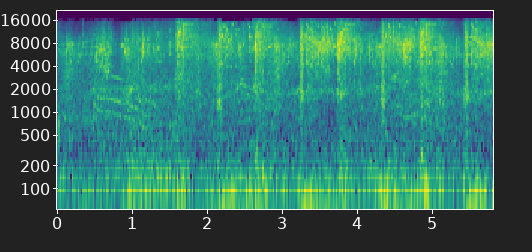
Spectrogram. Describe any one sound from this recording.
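Magic spells hum and burst in quick bursts.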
